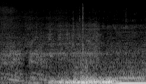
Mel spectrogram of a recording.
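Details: BMW 116i E87, N45 engine, cold start at about −20 °C, oil pressure light on: catches and settles into a low rough rumble with knocking; cold start engine knock.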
